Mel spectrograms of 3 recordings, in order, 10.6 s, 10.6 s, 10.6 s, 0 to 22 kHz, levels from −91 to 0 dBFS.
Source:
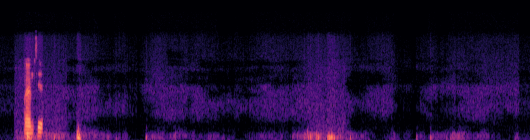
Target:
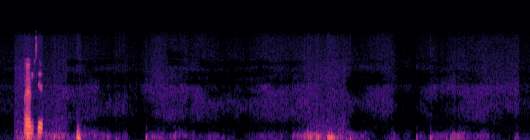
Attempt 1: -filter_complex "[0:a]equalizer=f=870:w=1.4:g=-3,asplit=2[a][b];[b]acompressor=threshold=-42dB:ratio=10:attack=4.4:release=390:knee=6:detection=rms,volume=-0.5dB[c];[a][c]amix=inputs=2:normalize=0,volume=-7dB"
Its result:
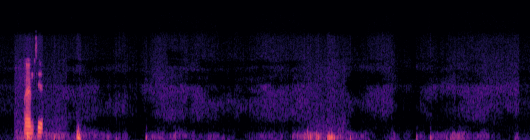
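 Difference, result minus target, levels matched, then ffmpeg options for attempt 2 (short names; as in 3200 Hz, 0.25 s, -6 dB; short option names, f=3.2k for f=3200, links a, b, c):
compressor: peak gain reduction +9 dB
-filter_complex "[0:a]equalizer=f=870:w=1.4:g=-3,asplit=2[a][b];[b]acompressor=threshold=-32dB:ratio=10:attack=4.4:release=390:knee=6:detection=rms,volume=-0.5dB[c];[a][c]amix=inputs=2:normalize=0,volume=-7dB"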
